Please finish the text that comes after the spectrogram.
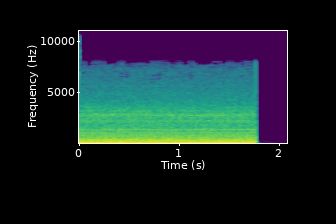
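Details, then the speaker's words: Canard experimental aircraft piston engine in flight after ignition maintenance, tested from 1900 to 2760 rpm: smooth, even drone with no rise and fall in revs; surging gone, running clean. "So I did go up and test it at various different RPMs from 1900 all the way up to 2760 RPM. And the answer is no more surging."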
